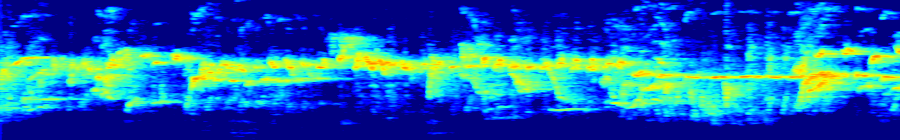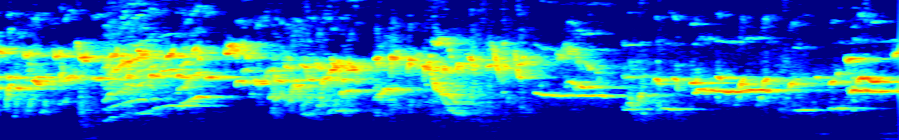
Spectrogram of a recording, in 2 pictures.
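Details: Four-month-old Russian canaries pour out a continuous dense warble of rapid high twitters and trills that barely pause for nine seconds.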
